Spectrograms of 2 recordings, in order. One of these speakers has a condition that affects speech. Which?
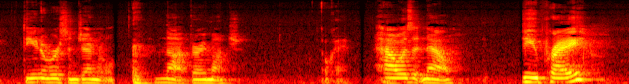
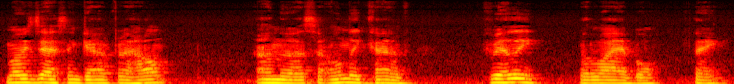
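The second: traumatic brain injury.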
